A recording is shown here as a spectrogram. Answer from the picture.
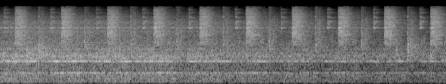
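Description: Techno track in a breakdown: the kick drum drops out, leaving a fast, even pattern of hi-hat ticks over a held synth tone.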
